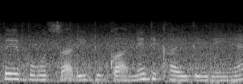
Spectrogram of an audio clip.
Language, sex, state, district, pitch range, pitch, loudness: Hindi, female, Punjab, Pathankot, 195-225 Hz, 210 Hz, -16 LUFS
